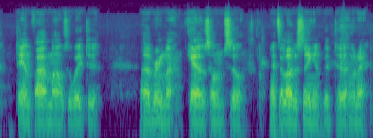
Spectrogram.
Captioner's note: laughter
